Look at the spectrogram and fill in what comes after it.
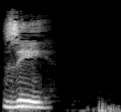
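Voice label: "z", English; pronunciation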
